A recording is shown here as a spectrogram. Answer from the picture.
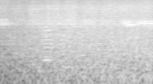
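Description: Road traffic noise from slow, congested traffic of buses and trucks, with a vehicle horn sounding near the end.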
